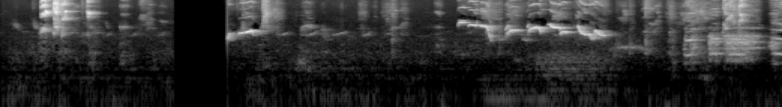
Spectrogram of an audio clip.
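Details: Oriental magpie-robin, a male kacer in full song: scattered high, shrill chips and a rising whistle, then a long run of quick, slurred whistled notes dropping in pitch, closing with a harsh, buzzy phrase.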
